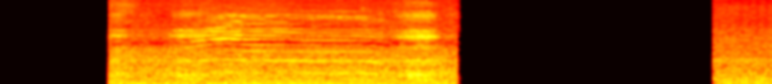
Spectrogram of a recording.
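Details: Siamese cat Jessica, drowsy and wanting to sleep while birds keep calling nearby, gives one drawn-out harmonic meow lasting nearly two seconds, steady with a slight rise and fall, followed by silence.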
